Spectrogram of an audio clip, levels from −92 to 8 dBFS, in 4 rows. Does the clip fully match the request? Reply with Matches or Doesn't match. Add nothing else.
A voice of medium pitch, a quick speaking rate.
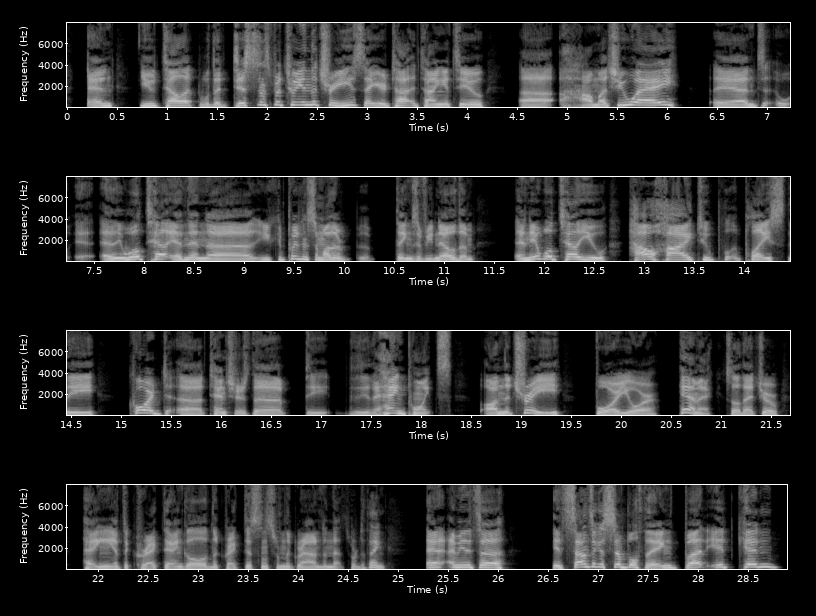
Matches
